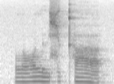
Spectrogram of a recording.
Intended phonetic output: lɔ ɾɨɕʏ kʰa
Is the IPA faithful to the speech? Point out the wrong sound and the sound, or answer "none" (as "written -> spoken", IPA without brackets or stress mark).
ɾ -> l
